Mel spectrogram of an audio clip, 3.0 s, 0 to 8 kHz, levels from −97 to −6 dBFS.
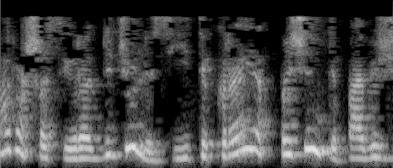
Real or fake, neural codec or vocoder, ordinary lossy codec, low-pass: real; none; MP3, 24 kbps; 7.2 kHz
